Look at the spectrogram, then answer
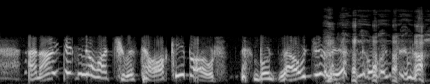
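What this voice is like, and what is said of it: Usual voice. Nothing is said of it.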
